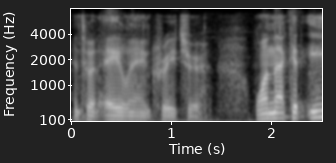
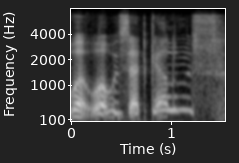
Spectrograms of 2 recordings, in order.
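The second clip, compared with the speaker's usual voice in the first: mock, very high, sniffly, tearful voice. Retelling a character's reaction, mimicking sniffling speech. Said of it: "he's sniffling".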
